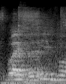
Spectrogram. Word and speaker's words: Спасибо: Spasibo.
